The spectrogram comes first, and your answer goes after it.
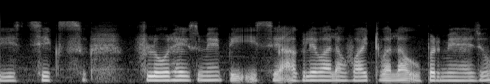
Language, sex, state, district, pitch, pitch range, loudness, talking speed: Hindi, female, Bihar, Vaishali, 185 Hz, 180-190 Hz, -16 LUFS, 195 wpm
